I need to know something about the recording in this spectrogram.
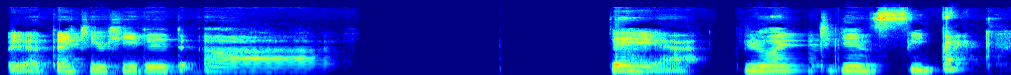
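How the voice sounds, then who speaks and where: A woman's voice: on the high side, steady tone, measured pace, vocal fry. A woman casually moderating an online meeting, easygoing and reassuring as she hands over to others. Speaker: table-read moderator. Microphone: online meeting call.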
